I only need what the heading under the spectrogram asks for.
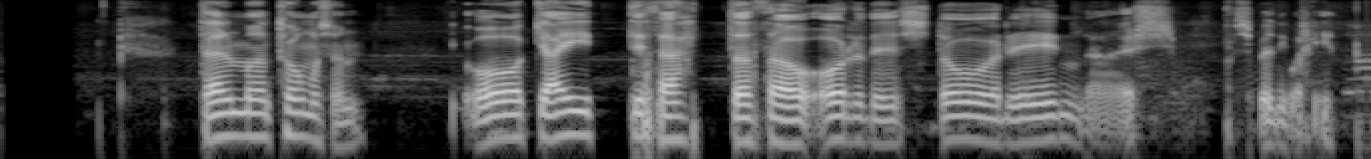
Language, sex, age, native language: Icelandic, male, 13, Icelandic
